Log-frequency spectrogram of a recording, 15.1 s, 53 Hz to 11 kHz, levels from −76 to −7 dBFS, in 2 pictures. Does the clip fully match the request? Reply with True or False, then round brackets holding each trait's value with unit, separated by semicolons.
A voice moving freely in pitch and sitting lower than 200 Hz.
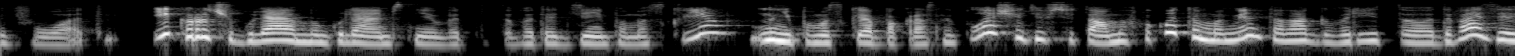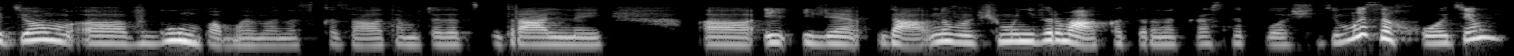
True (5.7 semitones; 185 Hz)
